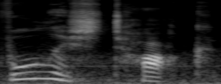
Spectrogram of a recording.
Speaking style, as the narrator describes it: I said

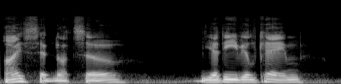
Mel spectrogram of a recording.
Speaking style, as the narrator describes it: answered Legolas sadly

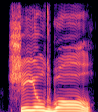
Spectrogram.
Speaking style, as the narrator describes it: shouted

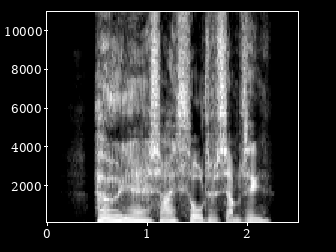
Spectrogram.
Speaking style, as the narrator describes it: panted Ford

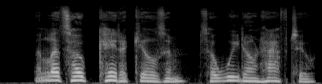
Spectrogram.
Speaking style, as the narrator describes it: says Peeta grimly

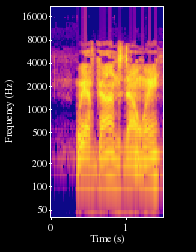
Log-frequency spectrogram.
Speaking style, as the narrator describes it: chuckled

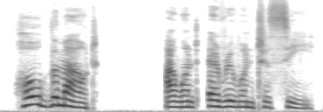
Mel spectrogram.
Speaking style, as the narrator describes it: he says

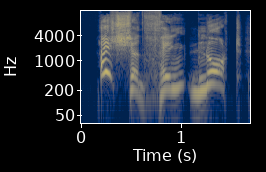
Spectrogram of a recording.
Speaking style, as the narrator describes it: said Professor McGonagall sharply

